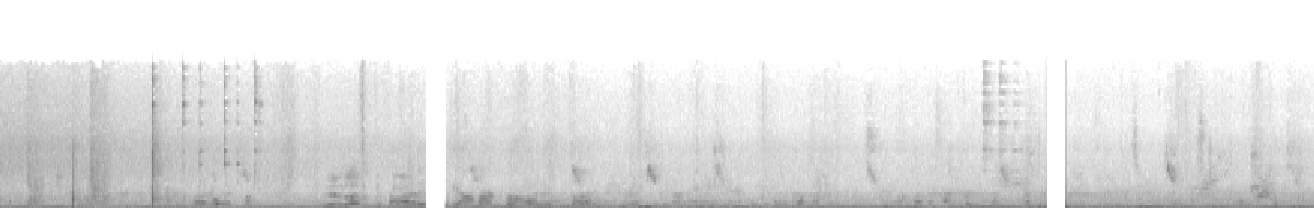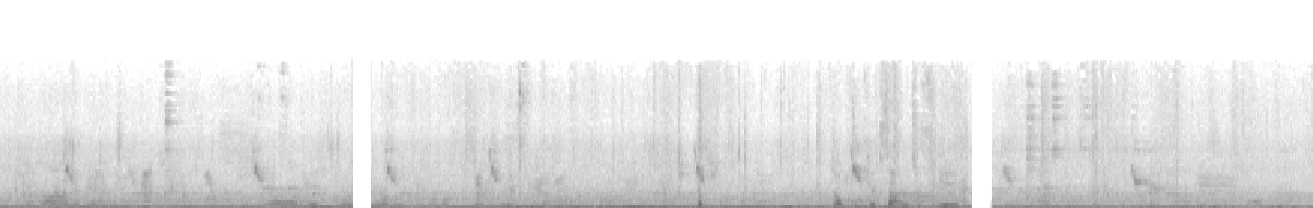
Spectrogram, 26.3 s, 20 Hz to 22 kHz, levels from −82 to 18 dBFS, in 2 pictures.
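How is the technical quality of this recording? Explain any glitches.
Four short dropouts interrupt the sound, all the same kind: gaps between chunks. They occur at 4.26–4.46, 10.46–10.66, 16.66–16.86 and 22.86–23.06 seconds, each 200 ms of silence. The audio arrives in 6-second blocks, and an empty stretch sits at each join rather than the next block following seamlessly. Nothing is missing from the recording itself. The effect is a regular stutter roughly every six seconds.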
